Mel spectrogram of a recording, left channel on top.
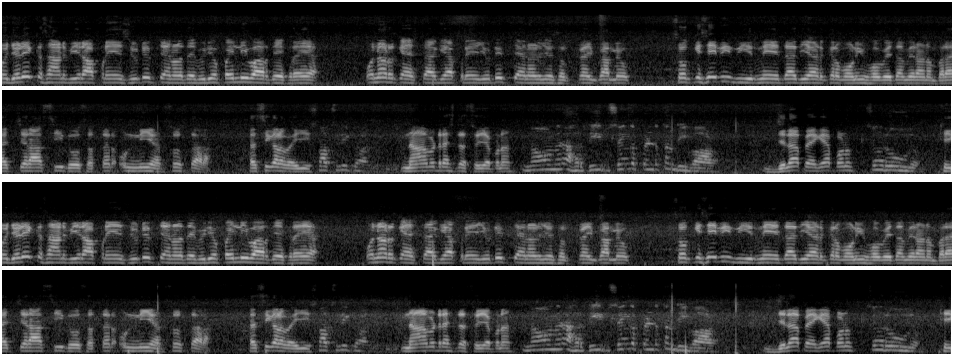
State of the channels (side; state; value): left; noise; rumble, 30 dB below the sound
